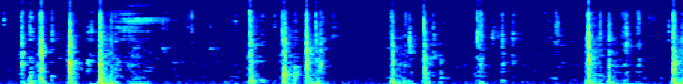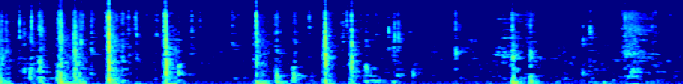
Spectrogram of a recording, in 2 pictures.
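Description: Typing a name on a computer keyboard: quiet, close key clicks in quick irregular bursts with brief pauses between words, no voices.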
